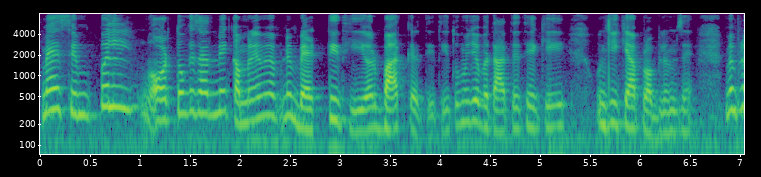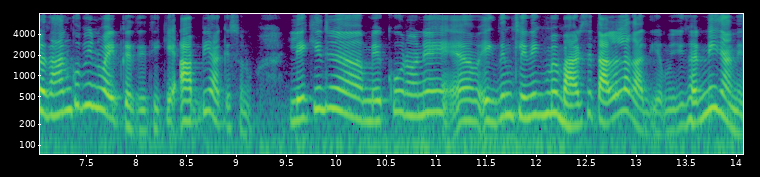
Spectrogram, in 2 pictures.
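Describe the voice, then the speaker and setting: A woman's fairly high voice with very wide pitch swings at a moderate pace. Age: 60s. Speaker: pediatrician and social worker. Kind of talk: interview. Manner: code-switching Hindi and English.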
